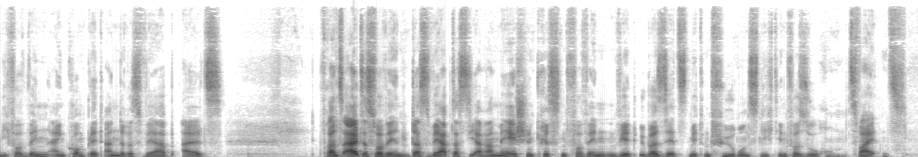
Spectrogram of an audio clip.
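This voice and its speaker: A middle-aged man giving a spoken theology lecture, arguing emphatically and counting off his points one by one. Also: mid-range voice.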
